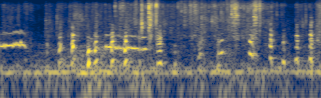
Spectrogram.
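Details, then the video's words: Backyard chickens, hens and roosters, feeding on food scraps; a busy mix of short clucks and chattering notes from several birds overlapping, with sharp pecking and scratching clicks throughout and a steady low hum beneath. "Hens Clucking Roosters Crowing"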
